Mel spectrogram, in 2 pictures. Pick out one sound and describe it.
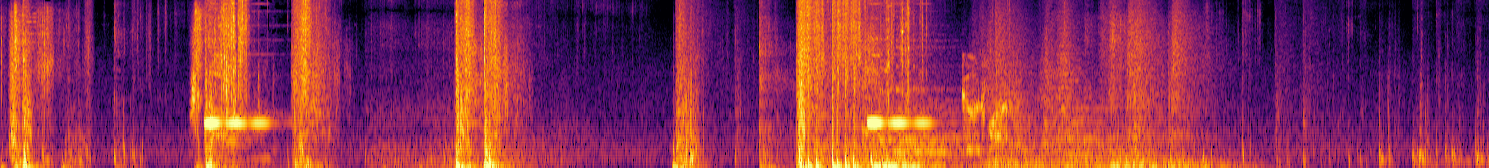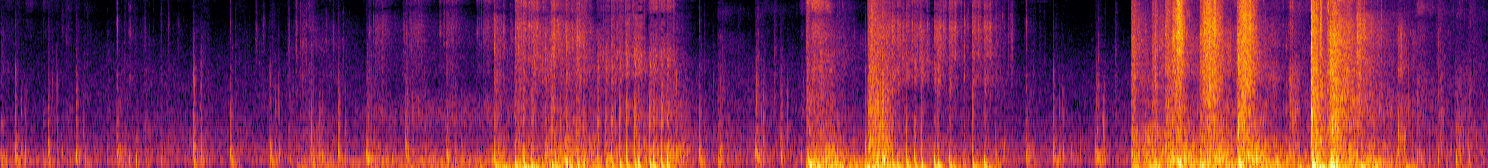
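Gunshots crack in short, rapid bursts.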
